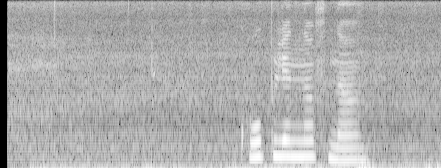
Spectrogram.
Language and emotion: Russian, neutral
